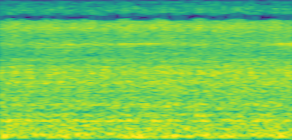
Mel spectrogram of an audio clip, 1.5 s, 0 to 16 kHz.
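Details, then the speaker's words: Mercedes S420 V8 at about 106,000 miles, idling with three blown oiler tube caps temporarily replaced with used tubes: steady, even idle with no timing chain slap from the front, chain likely healthy; an exhaust leak is present. "I do not hear timing chain slap. That's a really good sign."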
